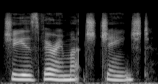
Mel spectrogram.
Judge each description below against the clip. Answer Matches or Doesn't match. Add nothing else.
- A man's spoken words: Doesn't match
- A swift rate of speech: Doesn't match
